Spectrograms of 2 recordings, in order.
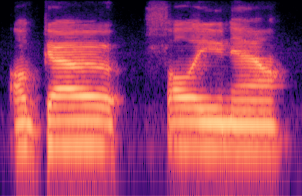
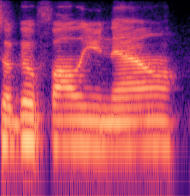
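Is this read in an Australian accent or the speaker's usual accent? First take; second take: Australian; usual. First: It is read in an Australian accent. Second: It is read in the speaker's usual accent.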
